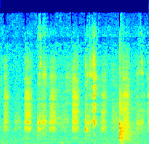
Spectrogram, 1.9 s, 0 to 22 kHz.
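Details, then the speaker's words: 12-year-old female Pomeranian brought in for trouble breathing, with a tongue less pink than normal, making rapid, noisy, effortful panting breaths with a harsh rasp; she honks when excited; windpipe and vocal cords not working well; labored breathing. "Here's Mariah. She's 12 years old and she came in having trouble breathing, like that."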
